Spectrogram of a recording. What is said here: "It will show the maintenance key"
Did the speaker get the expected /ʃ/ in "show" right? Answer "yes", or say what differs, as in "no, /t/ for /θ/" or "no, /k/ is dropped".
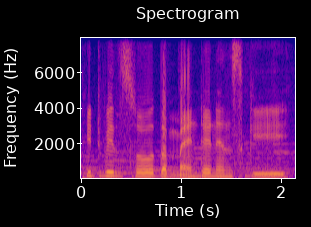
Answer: no, /s/ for /ʃ/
